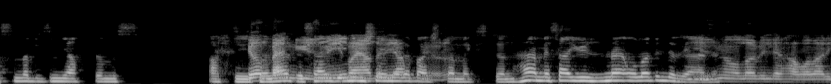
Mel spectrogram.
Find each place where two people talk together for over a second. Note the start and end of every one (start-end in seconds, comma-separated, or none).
2.5-4.7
